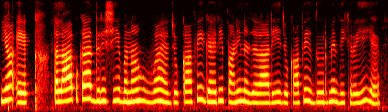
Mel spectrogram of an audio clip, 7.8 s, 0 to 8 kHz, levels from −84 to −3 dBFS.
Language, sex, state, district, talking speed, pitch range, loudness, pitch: Hindi, female, Jharkhand, Garhwa, 170 wpm, 260-300 Hz, -18 LUFS, 275 Hz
